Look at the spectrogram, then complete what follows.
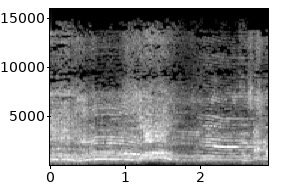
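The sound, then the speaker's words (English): A crowd lets out a long, rising and falling "whoa," many voices blending into one sustained vocal swell that holds steady and dips slightly toward the end. “So they gave him a little bit of a whoa because like, get him,”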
